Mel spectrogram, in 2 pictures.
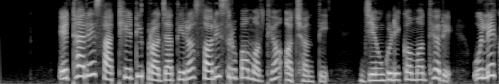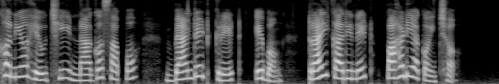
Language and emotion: Odia, neutral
